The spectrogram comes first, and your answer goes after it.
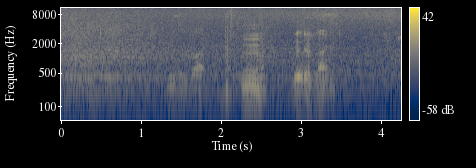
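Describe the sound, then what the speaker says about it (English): African bees in Zimbabwe hum and buzz close by, wavering drones rising and falling under a brief spoken remark. "African bees are very lovely to work with."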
